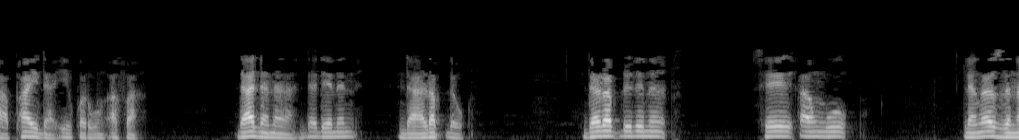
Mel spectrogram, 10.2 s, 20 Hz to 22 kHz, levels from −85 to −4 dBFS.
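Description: Heavy, likely MP3 compression runs through the whole clip, with damage consistent with a very low bitrate of around 16 kbps. Short of bits, the encoder has cut the treble at a fixed point, leaving nothing above 5.1 kHz, and has discarded weaker frequency lines that flicker in and out between frames. The speech therefore sounds dull and muffled, with a watery, swirling texture, metallic chirps on s sounds, and smeared consonant attacks.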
